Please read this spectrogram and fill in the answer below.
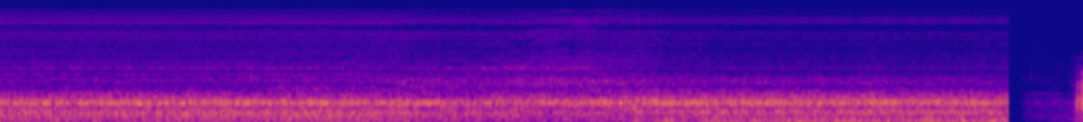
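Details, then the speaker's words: DeWalt cordless forced-air propane heater set to high in garage: loud, steady roar of burner and blower with constant mid-pitched hum holding even until shut-off; normal operation. "this is your igniter to get it started and then turning it all the way down this way is low if I turn it all the way left it is high are you ready to let the big dog eat"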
